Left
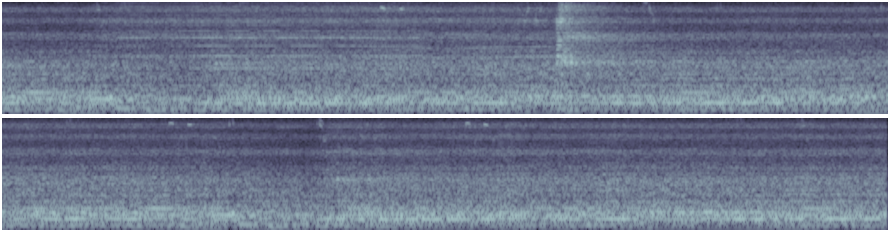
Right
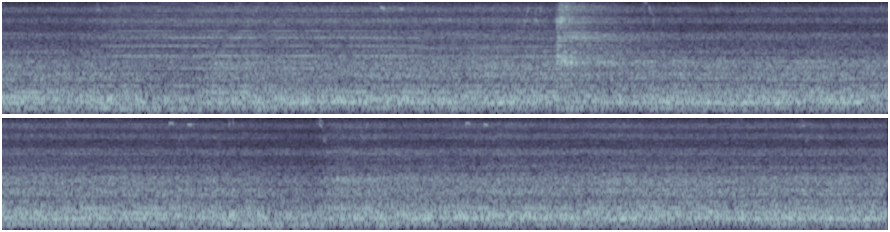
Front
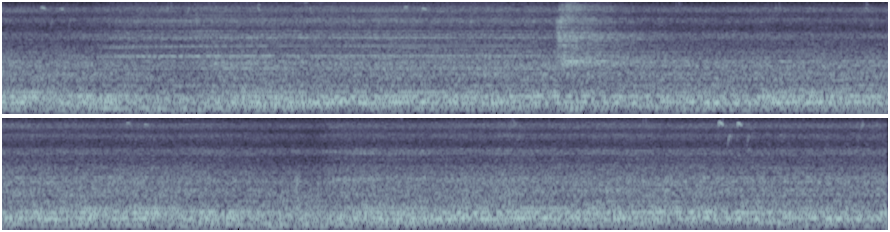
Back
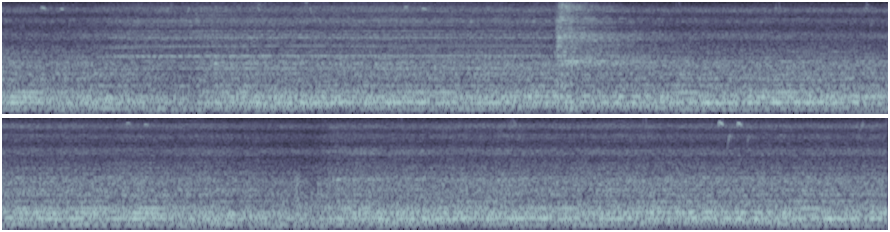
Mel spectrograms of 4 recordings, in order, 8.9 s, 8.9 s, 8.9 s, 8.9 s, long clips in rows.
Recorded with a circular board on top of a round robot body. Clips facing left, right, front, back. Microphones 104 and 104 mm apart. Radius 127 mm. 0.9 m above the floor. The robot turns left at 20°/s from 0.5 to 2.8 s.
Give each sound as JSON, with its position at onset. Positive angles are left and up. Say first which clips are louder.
{"t": 0.0, "sound": "an engine running", "louder": "even, even", "azimuth_deg": -100, "distance_m": 3.0}
{"t": 2.8, "sound": "tearing paper", "louder": "left 1 dB, back 1 dB", "azimuth_deg": 180, "distance_m": 2.5}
